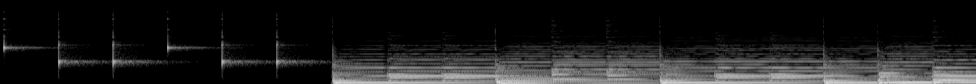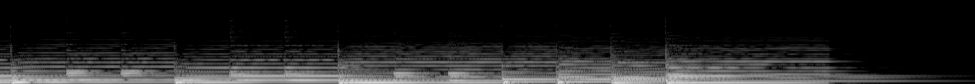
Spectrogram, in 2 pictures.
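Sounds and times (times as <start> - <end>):
fast summer waltz: 3.4 - 18.2.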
